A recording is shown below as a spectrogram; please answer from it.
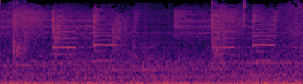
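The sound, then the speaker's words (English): A car engine rumbles steadily and low while the driver shifts gears from first to second, holding an even loudness throughout with no clear break in the sound. “You're supposed to shift from first to second.”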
